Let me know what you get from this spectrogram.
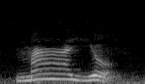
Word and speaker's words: majo: Ejemplo, mayo se escribe en esperanto majo, M-A-J-O, como le están oyendo. Majo se lee mayo, mayo. Se escribe como lo acabé de oír, repito, majo, pero, como acabo de decir, la J castellana se pronuncia siempre como la Y.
